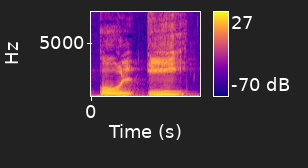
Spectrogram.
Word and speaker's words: Oli: Eh, si scrive Oli, si legge All I.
